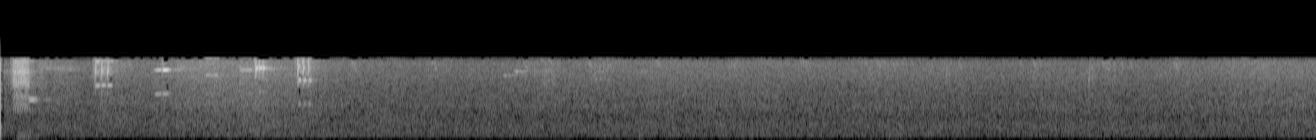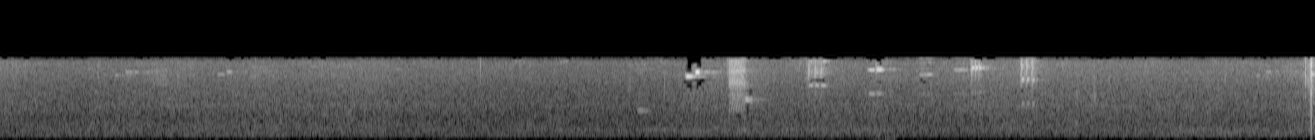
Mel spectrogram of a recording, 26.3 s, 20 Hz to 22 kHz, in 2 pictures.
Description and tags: birdsong in new zealand dated 05/12/2005.
birdsong, new, tui, zealand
